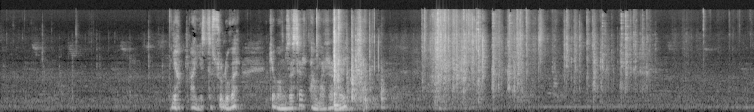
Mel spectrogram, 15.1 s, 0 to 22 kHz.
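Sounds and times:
cables rustling and clicking: 0:00.0 - 0:04.3, 0:06.3 - 0:15.0
faint steady hum: 0:00.0 - 0:10.0.

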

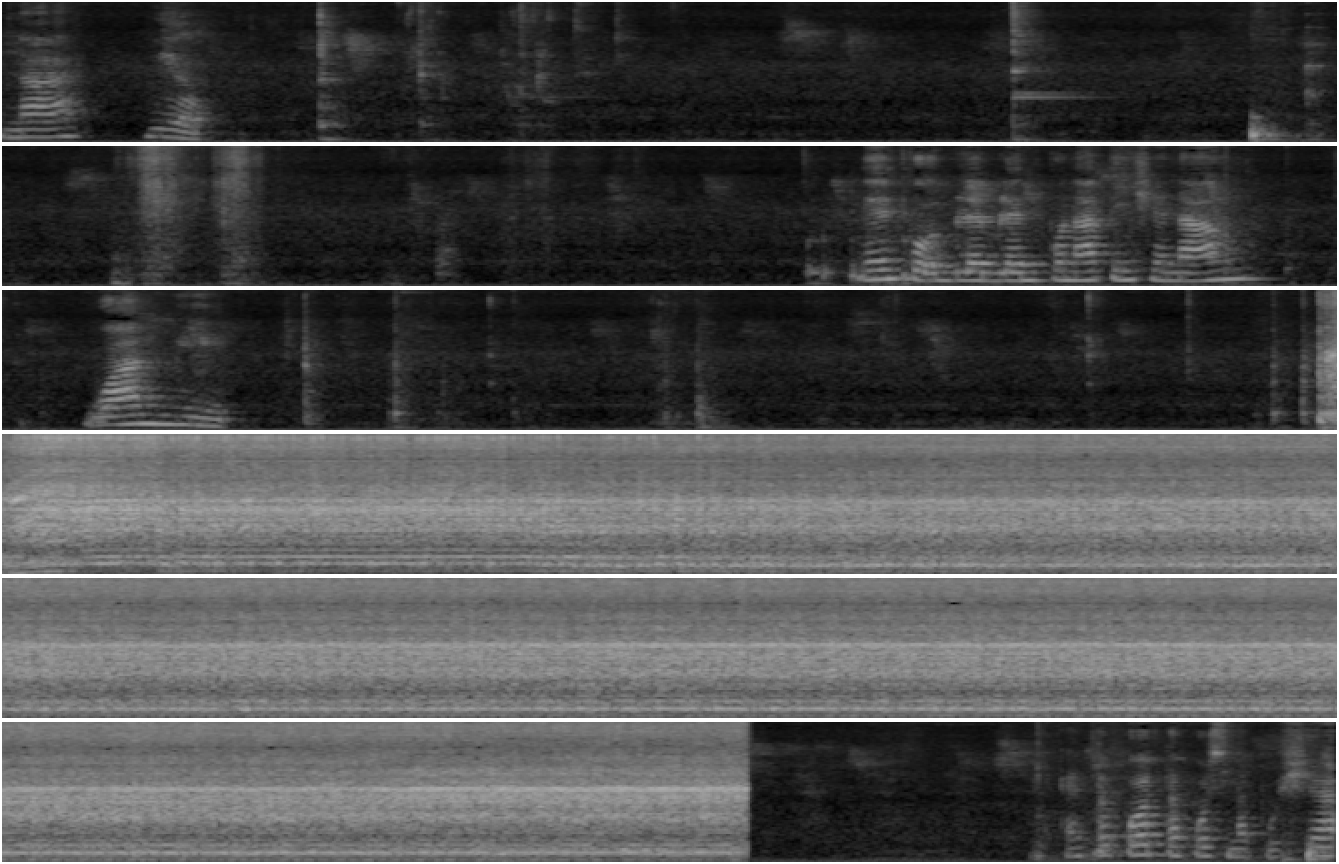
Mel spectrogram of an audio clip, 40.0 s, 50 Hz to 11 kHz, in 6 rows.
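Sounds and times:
blender motor running: 0:20.0 - 0:37.2.

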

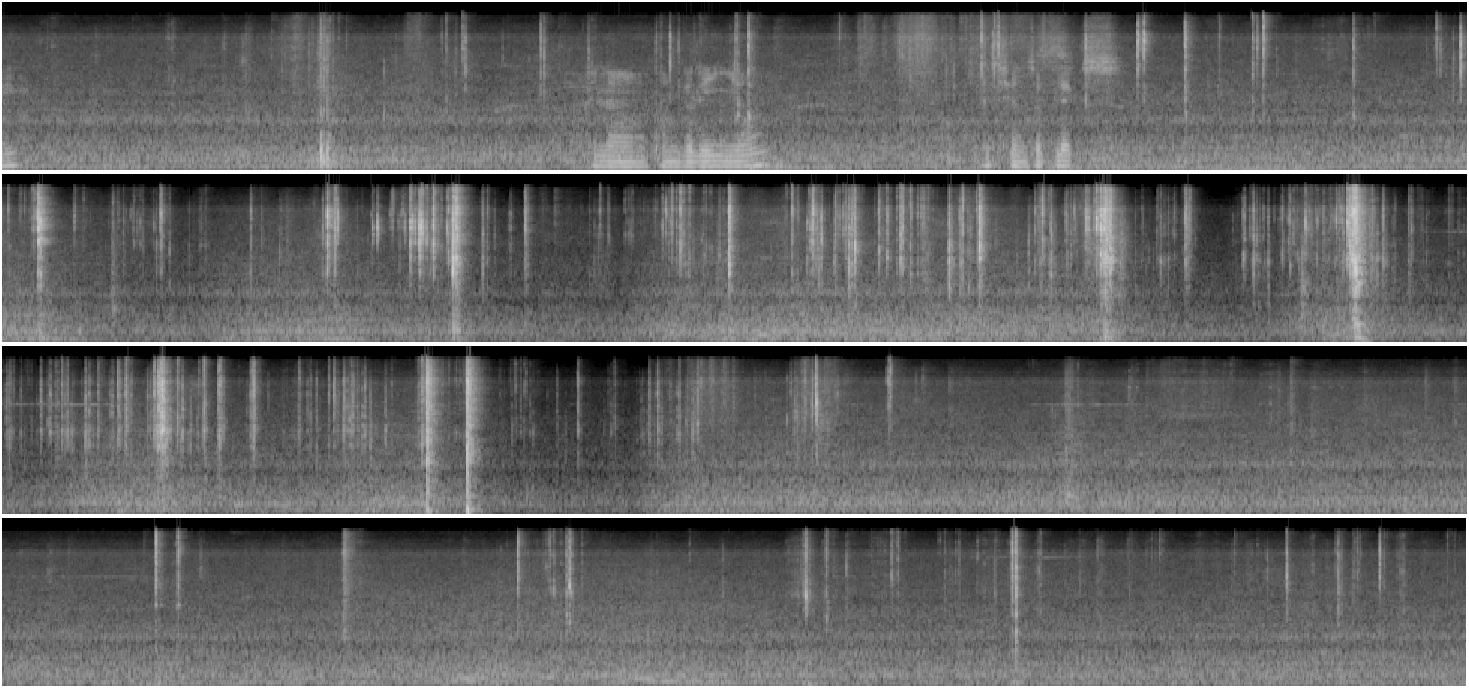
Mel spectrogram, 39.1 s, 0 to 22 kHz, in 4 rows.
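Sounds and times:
plastic film crinkling: 0:01.5 - 0:25.6, 0:34.6 - 0:39.0.

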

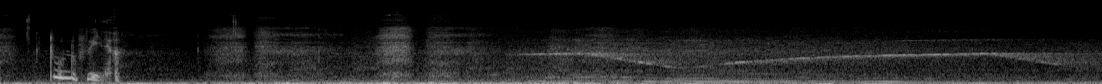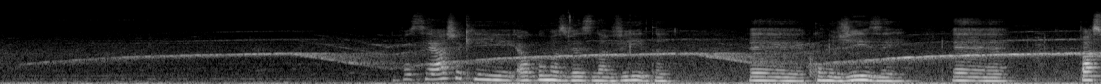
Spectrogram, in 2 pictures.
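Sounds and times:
low steady rumble: 0:00.0 - 0:06.5
emergency vehicle siren wailing: 0:02.5 - 0:22.0.

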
